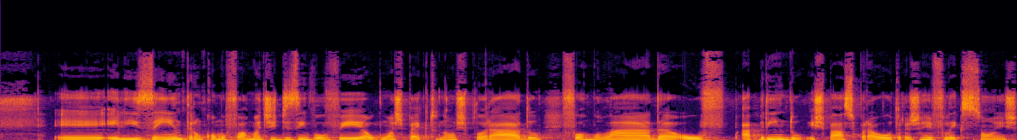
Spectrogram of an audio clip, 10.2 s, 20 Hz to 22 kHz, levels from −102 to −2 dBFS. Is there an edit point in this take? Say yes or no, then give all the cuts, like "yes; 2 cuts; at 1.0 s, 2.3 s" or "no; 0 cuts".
yes; 1 cut; at 5.6 s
